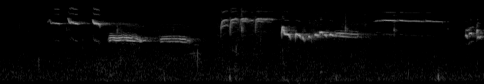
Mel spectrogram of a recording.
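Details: Asian glossy starlings, red-eyed, a flock feeding on papaya plants in a backyard; high thin whistles and squeaky notes, some short and repeated, then longer wavering and buzzy strained whistles.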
